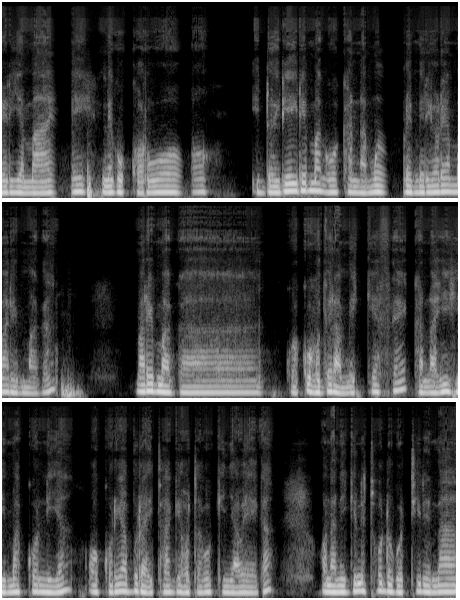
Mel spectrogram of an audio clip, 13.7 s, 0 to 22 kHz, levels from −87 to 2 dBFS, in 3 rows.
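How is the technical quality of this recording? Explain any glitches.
The recording has two kinds of glitch: three call audio freezes early on and two jitter buffer speed-ups near the end.

The call audio freezes fall at 0.49 to 0.73 s, 1.73 to 1.93 s and 3.77 to 4.05 s. Each time, the last sound carries on as a fading buzz or hiss, for about 210, 170 and 250 ms. The speech then resumes where it stopped, with nothing lost. Delayed packets likely emptied the jitter buffer.

The jitter buffer speed-ups run from 10.21 to 11.75 s and from 12.31 to 13.05 s. The speech plays about 11% and 10% faster at unchanged pitch and sounds hurried. The receiver cut tiny pitch-period pieces to shed backlog, roughly a fifth of a second and then well under a tenth.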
